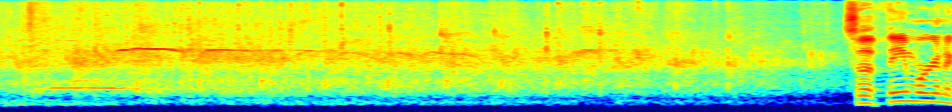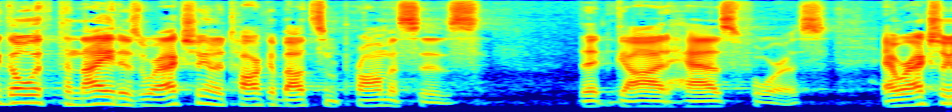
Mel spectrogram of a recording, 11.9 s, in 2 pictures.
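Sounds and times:
audience clapping: 0.0s - 5.3s
speech: 5.4s - 9.0s, 9.6s - 11.8s.

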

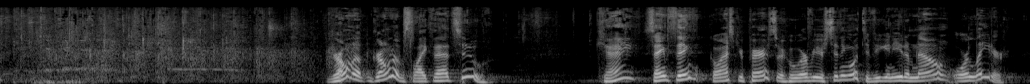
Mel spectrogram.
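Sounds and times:
audience clapping: 0.0s - 4.1s
speech: 3.3s - 5.0s, 6.0s - 10.2s.

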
